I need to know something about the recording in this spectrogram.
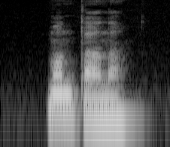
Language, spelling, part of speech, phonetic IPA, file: Polish, Montana, proper noun, [mɔ̃nˈtãna], LL-Q809 (pol)-Montana.wav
